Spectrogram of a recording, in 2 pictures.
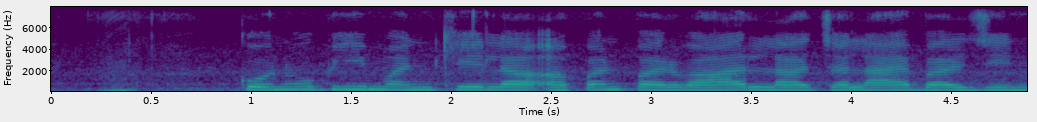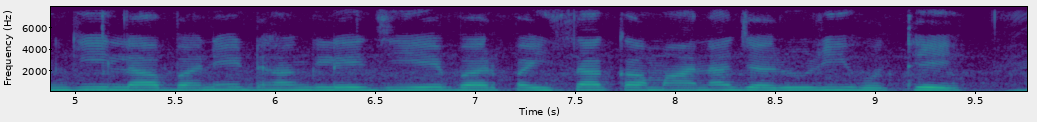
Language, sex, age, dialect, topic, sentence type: Chhattisgarhi, female, 60-100, Western/Budati/Khatahi, banking, statement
